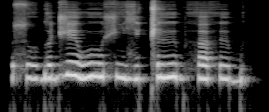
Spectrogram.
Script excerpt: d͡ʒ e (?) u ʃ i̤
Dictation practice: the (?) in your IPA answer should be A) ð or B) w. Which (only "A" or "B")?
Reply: B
